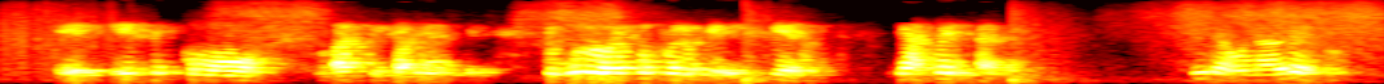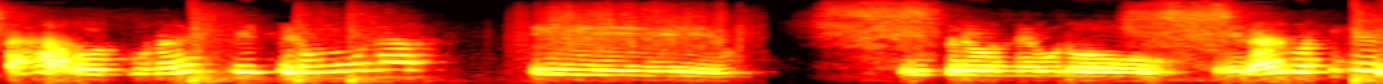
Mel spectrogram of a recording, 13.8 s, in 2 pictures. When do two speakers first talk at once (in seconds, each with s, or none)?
none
